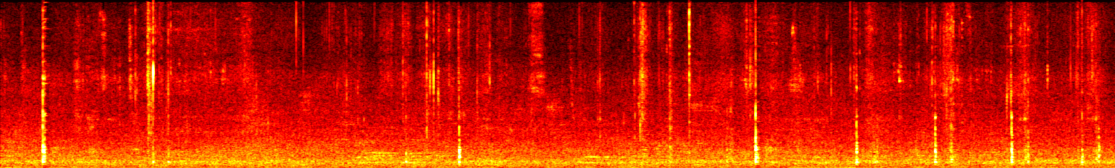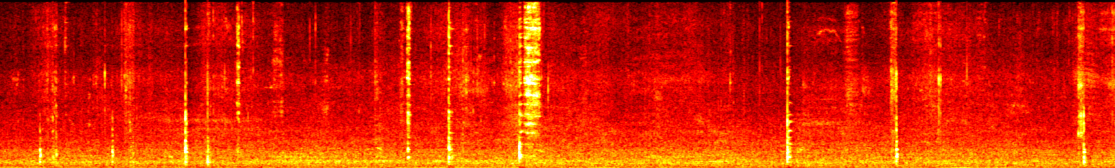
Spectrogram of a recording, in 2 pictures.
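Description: A knife taps sharply and irregularly on a wooden board.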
